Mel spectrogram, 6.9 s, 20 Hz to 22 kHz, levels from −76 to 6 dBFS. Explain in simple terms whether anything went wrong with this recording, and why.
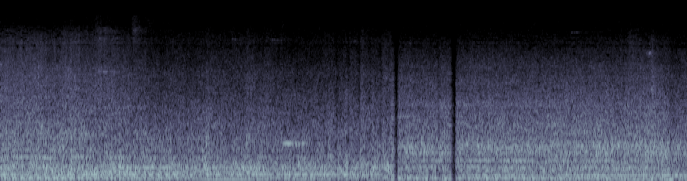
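Between 3.35 and 3.99 s there's a stretch of repeated stalls (stutter). The audio was arriving late, so the playback buffer ran dry six times, and each time the receiver just held the last bit of sound. That adds up to about 93 ms of filler (the longest hold is 41 ms), so it drags and hiccups even though nothing's actually missing.

Then at 4.50 s there's a short stall from a late packet. One chunk simply didn't show up on time, so the sound was stretched for about 49 ms until it arrived, and then playback picked up right where it left off, with nothing lost.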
